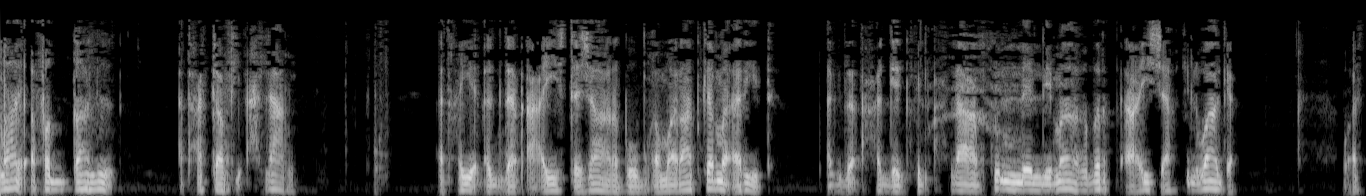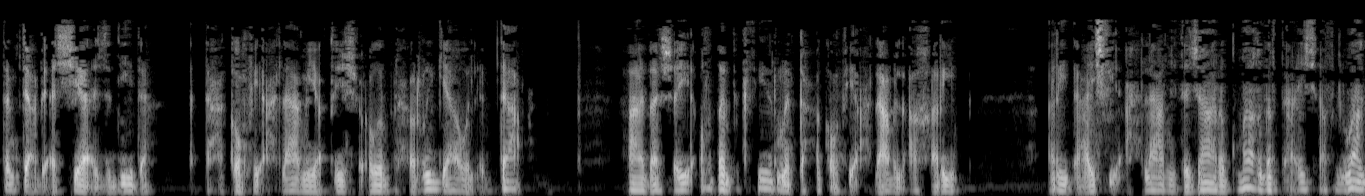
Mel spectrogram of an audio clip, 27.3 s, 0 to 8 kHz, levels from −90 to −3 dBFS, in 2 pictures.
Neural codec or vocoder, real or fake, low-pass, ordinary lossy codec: codec, 16 kHz, 16 kbps, FreqCodec, larger model; fake; 7.2 kHz; MP3, 24 kbps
